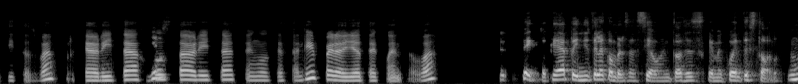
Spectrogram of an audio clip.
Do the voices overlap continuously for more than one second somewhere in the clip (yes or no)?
no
